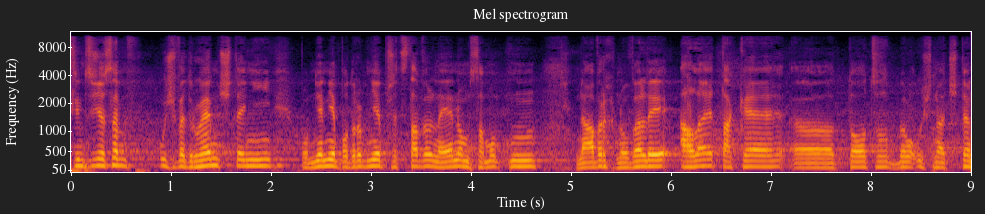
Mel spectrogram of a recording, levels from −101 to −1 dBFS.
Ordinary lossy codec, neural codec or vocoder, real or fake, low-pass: MP3, 64 kbps; autoencoder, 48 kHz, 128 numbers a frame, DAC-VAE, trained on Japanese speech; fake; 10.8 kHz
